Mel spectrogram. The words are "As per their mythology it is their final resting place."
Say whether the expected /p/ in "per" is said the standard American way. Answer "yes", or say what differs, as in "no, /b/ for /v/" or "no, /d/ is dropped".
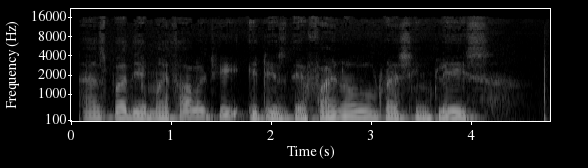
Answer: no, /b/ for /p/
